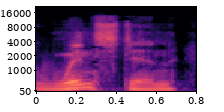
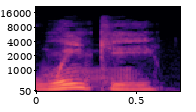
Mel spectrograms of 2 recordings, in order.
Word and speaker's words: Winston: of his childhood friends could not pronounce Winston he pronounced it Winky and so he went by Winky marale and then of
